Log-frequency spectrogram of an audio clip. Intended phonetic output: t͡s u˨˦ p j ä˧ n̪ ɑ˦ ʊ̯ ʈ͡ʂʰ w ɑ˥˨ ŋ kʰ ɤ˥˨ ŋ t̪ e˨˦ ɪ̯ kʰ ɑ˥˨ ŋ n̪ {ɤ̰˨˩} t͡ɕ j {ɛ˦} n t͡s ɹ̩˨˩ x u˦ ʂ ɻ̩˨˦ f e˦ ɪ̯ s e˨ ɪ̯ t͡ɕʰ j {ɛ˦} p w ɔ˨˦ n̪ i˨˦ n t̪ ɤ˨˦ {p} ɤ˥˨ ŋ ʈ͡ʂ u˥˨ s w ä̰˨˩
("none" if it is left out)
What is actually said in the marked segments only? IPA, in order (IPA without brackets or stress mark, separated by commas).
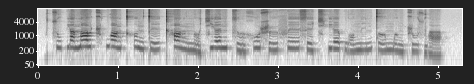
ɤ̰˨˩, ɛ˦, ɛ˦, m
